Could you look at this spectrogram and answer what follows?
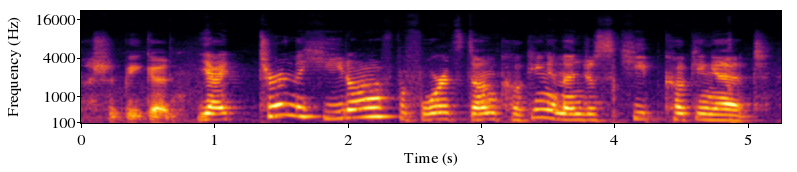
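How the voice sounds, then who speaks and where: A young woman chats upbeat and casually as she films a cooking vlog in a small apartment, indoors in the room and kitchen. Her voice is fairly high, very animated and moderately paced, though congested and stuffy. She laughs a lot.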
